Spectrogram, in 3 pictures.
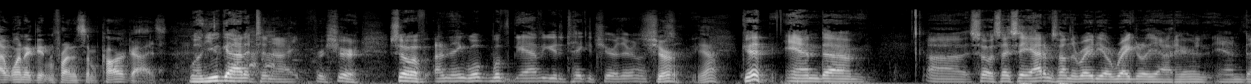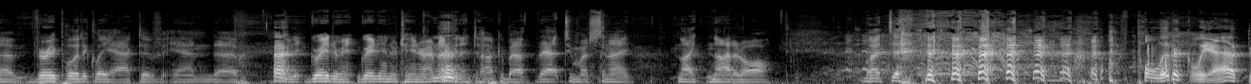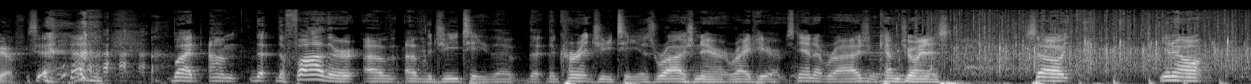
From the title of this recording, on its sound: Live from The Henry Ford Museum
